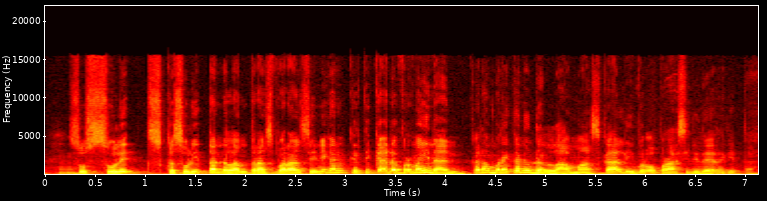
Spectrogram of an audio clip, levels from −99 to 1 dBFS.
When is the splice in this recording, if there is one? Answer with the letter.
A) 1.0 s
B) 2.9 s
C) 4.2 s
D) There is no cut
C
